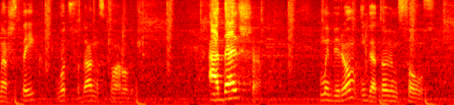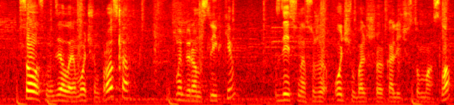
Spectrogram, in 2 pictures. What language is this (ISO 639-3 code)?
rus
